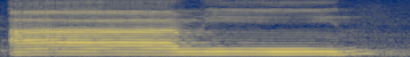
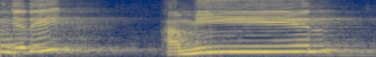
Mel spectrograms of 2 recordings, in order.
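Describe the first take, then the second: First: Both the first and second vowels are long. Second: Only the second vowel is long; first is short. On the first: It asks that the prayer be answered. "lafaz yang benar a-nya dipanjangkan, min-nya pun dipanjangkan" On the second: It names a trustworthy person. "kalau a-nya dibaca pendek, min-nya panjang"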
